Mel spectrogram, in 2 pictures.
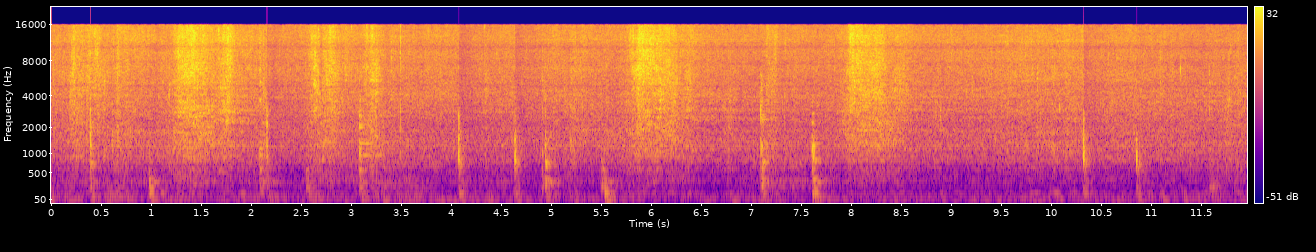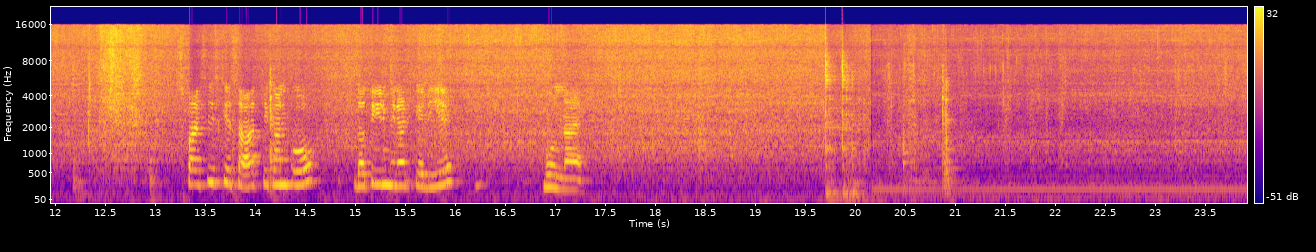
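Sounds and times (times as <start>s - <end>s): chicken sizzling in oil: 0.0s - 23.9s
spatula scraping metal pot: 0.2s - 3.7s.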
